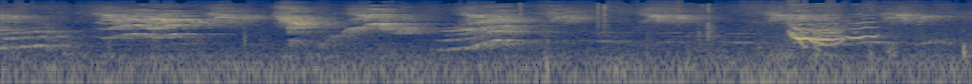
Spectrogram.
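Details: Pet ringneck parrot kept indoors, taught to say words such as mummy and papa; several hoarse, squawky phrases rise and fall at two to four second intervals over a faint hiss.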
